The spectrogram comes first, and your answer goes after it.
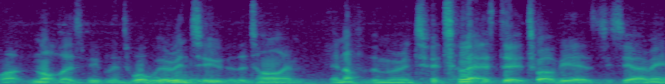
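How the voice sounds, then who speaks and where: A man with a London accent speaks very fast, with hardly any pauses. His pitch is fairly low, and it varies in an ordinary way. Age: 30s. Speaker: club night founder and DJ. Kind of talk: casual interview at a club night.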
